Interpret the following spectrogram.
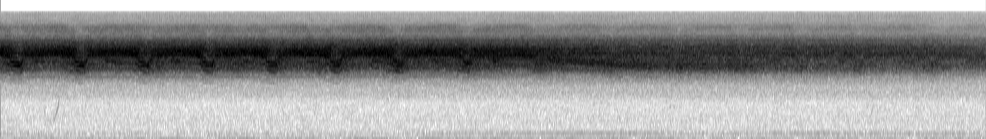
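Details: Cicadas all around a woodland campsite deep in the southern woods on a summer evening: a dense, steady high hiss with faint pulsing about four times a second, slowly fading near the end. No other clear sounds.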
